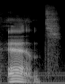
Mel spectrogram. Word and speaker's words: aunt: Met my aunt. Aunt, is that how you say it? – It's good both ways. – They're both correct.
